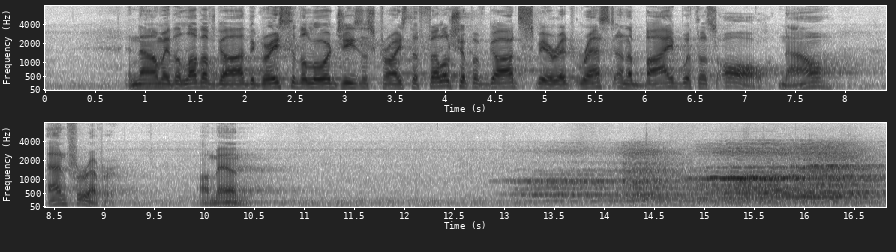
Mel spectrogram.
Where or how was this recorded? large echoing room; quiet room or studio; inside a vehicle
large echoing room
